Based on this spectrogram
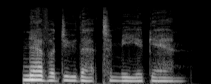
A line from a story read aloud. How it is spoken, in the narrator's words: I said in a low voice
